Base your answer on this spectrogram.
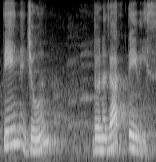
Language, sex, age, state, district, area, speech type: Goan Konkani, female, 45-60, Goa, Bardez, rural, spontaneous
